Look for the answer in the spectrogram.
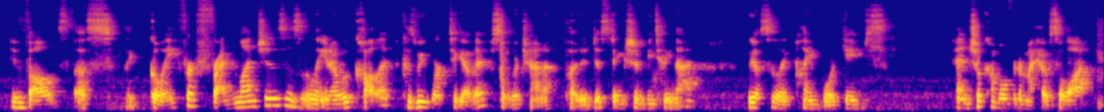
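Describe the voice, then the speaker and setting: A woman's voice: deep voice, a little hiss or hum, poor audio. A woman who works as a campus minister, grew up in Canada, talking casually about her life and friendship in an interview.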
